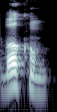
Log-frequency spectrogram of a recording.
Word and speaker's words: Bochum: Al ah, bohum, Bochum. Algo así. Bochum. Se escribe Bochum, pero se, pronuncia bohum, bohum, Algo así. Ah, Sí. Porque la CH, como hey, una cosa de rara.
